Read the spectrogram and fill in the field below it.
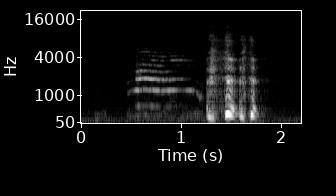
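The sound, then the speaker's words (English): A cat meows: one drawn-out, wavering meow followed right away by a quick run of three shorter, rougher meows, clear and fairly loud with nobody talking. “Your cat has something to say about House.”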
